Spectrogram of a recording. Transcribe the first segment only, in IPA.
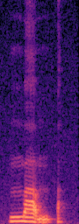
m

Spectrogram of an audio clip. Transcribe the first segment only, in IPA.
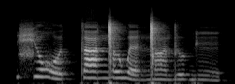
ɕ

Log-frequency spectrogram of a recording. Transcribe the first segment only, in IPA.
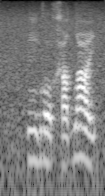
ŋ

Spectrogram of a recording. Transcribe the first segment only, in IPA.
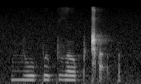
ʎ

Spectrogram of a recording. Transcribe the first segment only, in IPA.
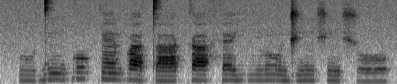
u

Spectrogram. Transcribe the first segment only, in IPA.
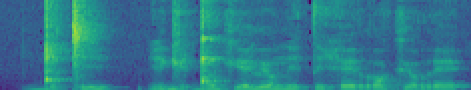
ɡ͡ǃ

